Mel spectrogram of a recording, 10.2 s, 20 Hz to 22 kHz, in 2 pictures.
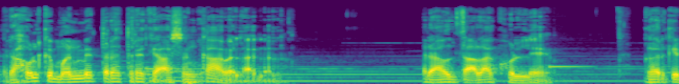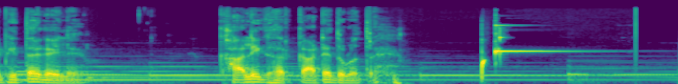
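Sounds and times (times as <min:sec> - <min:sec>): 
speech: 0:00.0 - 0:02.3, 0:03.2 - 0:04.2, 0:04.8 - 0:05.9, 0:06.8 - 0:08.2
two-part phone notification chime with plop and ding: 0:08.7 - 0:09.8.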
